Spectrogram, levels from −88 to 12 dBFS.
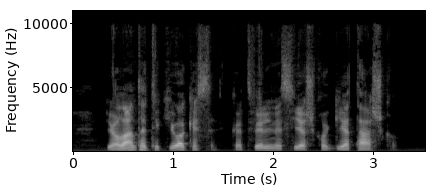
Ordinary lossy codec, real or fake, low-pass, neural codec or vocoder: MP3, 64 kbps; real; 9.9 kHz; none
